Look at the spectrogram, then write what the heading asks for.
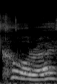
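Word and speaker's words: Caora: To help you get through this, please find enclosed, I'm going to pronounce it Cora, C-A-O-R-A.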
